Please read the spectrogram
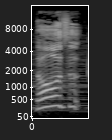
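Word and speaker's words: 堂頭: 春日井の面白地名、道図。漢字のお堂の堂に頭と書きます。道図は波佐間町の東側にある地名で、道図と読みます。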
